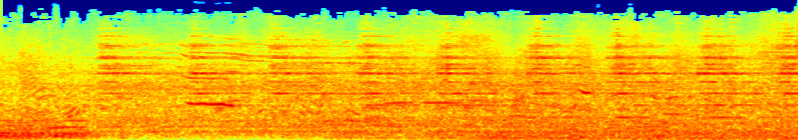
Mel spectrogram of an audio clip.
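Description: A chairlift hums and creaks as it moves along its cable.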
